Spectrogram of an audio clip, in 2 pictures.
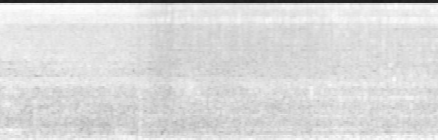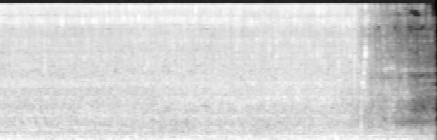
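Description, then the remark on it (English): Water runs steadily from a tap for about ten seconds, a continuous hiss with light splashing as cold water is scooped up and put on a man's face, then stops abruptly. No one speaks. “I think I'll go and put some cold water on him.”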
